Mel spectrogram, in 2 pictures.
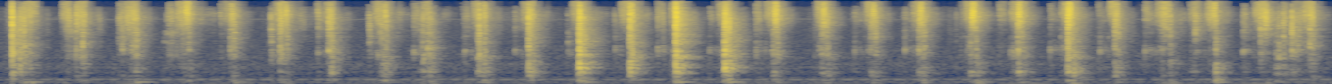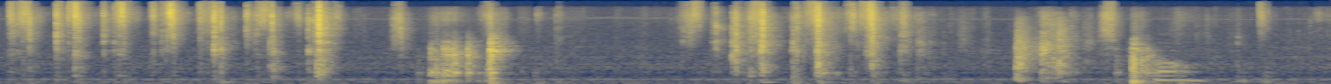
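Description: Tarot cards are shuffled in a fast, even series of crisp riffling clicks and slaps, then a few slower taps and card flips as cards are drawn, close up with no talk.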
